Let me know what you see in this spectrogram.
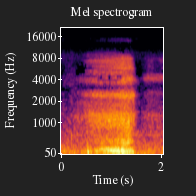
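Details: Single low, rumbling snore on the in-breath, lasting about a second, in a quiet room; snoring.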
